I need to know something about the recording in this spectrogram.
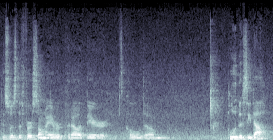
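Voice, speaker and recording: A woman speaks softly and haltingly, filling her pauses with ums. Her voice sits low and mellow with little rise and fall. She sounds set back from the mic in an echoey room with a faint hiss. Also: little pitch movement, gravelly. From Zimbabwe. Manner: soft-spoken, halting, many fillers. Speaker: musician. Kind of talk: casual self-introduction to camera. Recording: roomy, distant mic, faint noise.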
